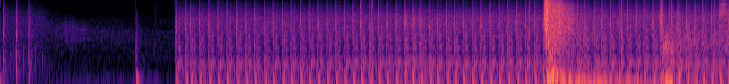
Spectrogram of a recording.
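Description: In a competitive match of a Russian-themed shooter game, near silence and a single shot give way to a long rapid burst of automatic gunfire, loud and rhythmic, with a heavy grenade explosion blast partway through and firing continuing after it.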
